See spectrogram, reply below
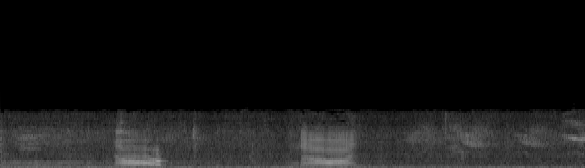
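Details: Three-year-old male pet Alexandrine parrot that says words such as "Hello", "What ya doing", "good boy" and gives a wolf whistle; two short, harmonic, voice-like utterances about a second and a half apart in a quiet room.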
